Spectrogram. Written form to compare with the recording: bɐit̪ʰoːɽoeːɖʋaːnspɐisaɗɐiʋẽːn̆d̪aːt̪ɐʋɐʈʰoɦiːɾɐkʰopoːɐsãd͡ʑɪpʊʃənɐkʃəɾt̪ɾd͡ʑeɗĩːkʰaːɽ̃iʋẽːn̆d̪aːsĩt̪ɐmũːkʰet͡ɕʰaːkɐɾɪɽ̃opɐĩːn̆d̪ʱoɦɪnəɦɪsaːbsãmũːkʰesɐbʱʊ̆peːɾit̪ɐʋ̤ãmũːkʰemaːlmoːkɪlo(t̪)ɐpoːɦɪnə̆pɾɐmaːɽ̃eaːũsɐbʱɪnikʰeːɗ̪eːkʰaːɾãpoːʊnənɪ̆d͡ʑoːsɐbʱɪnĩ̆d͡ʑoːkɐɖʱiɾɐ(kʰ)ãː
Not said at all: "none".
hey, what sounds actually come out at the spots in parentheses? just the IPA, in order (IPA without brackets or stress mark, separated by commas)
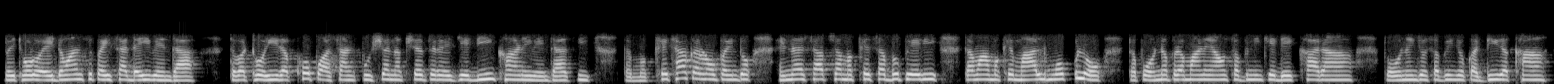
t̪, kʰ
